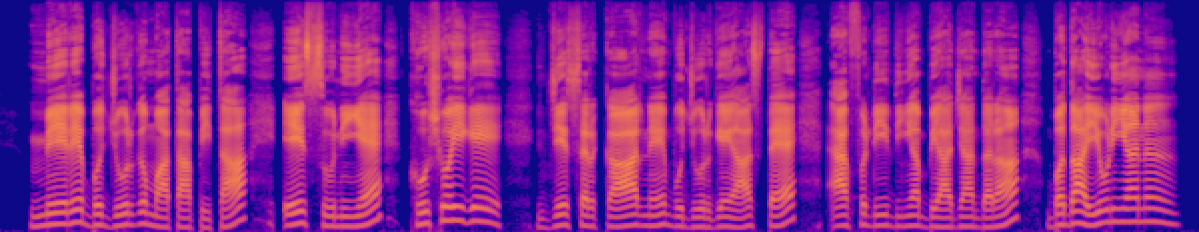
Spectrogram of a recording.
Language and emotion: Dogri, happy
